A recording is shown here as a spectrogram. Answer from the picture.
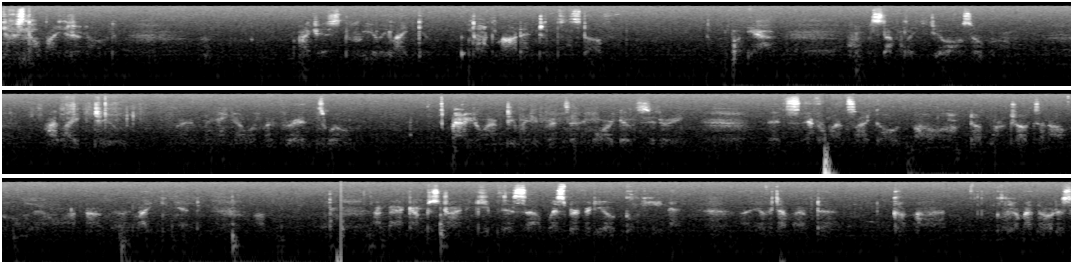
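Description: A person whispering, rambling on continuously in soft breathy speech. Two sharp low thumps cut through: a loud one about two-thirds of the way in and a smaller one shortly after.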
